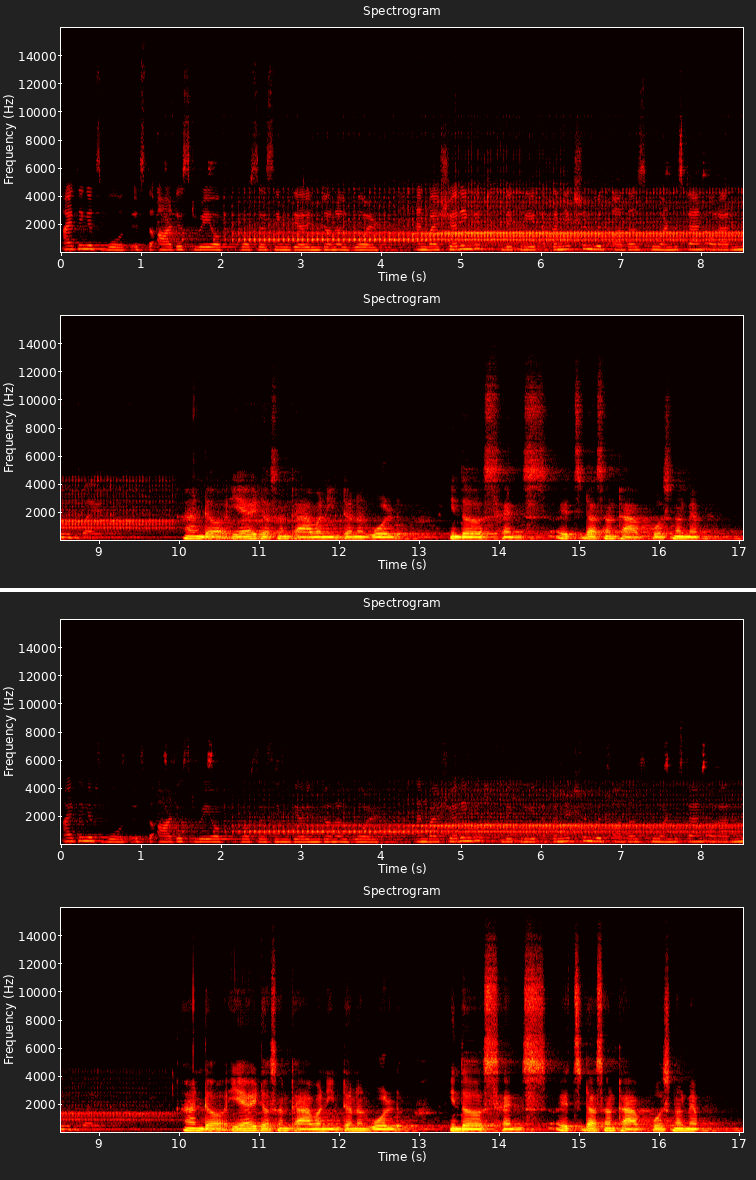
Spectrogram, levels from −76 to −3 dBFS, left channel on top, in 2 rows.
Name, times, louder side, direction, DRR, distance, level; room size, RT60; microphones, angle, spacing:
voice 1, 0.0-9.0, left 2 dB, 60° left, 10 dB, 1.3 m, -41 dB
Mechanisms, 1.2-1.5 1.9-12.4, left 4 dB, 45° left, 1.9 m, -41 dB
voice 2, 10.0-13.1 13.4-16.5, right 2 dB, 40° right, 12 dB, 0.9 m, -26 dB
28.0 x 19.0 x 9.7 m, 2.7 s
head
